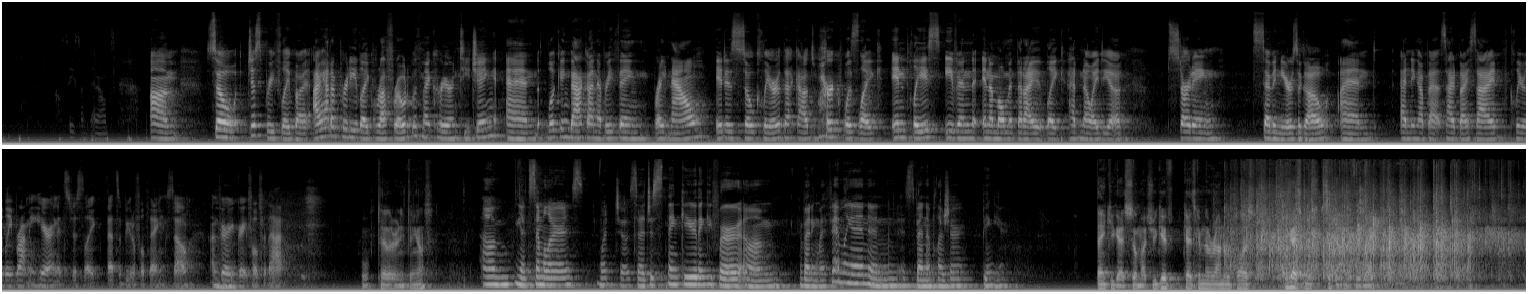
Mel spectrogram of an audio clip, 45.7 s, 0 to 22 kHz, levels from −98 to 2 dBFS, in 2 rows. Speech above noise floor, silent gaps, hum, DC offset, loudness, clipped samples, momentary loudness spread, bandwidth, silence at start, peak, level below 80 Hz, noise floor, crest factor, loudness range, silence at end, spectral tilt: 25 dB; none; none; 3%; -42 LUFS; under 0.1%; 14 LU; 16.5 kHz; 0 s; -16 dBFS; -68 dBFS; -67 dBFS; 26 dB; 11 LU; 0 s; -5 dB/octave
